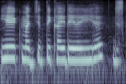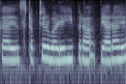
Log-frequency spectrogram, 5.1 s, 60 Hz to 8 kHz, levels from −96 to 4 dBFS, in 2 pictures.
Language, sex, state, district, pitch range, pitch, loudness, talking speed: Hindi, female, Uttar Pradesh, Etah, 240-265 Hz, 250 Hz, -24 LUFS, 165 wpm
